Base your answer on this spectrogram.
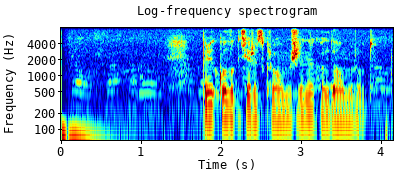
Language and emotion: Russian, neutral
